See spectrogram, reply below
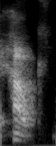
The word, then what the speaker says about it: Howk: It's How with a K, Howk. Nothing rhymes with it.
